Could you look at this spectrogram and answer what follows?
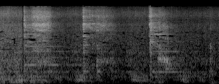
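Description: Onions, tomatoes, chilli and garlic sautéed in a pan, with three distinct scraping stirs over a soft background sizzle, close and fairly quiet.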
